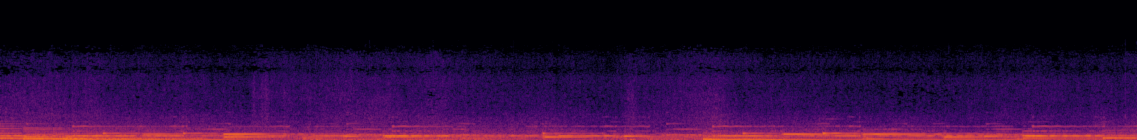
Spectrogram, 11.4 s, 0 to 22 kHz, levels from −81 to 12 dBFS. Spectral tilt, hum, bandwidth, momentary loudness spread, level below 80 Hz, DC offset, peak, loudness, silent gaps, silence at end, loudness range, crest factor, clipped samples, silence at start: -7.5 dB/octave; none; 14 kHz; 8 LU; -48 dBFS; under 0.1%; -10 dBFS; -26 LUFS; none; 0 s; 2 LU; 16 dB; under 0.1%; 0 s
